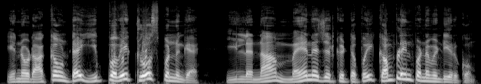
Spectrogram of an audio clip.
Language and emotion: Tamil, angry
